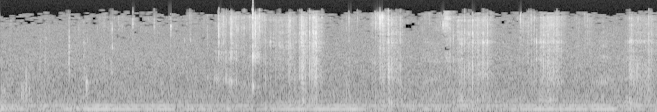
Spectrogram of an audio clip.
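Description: Close-up chewing of a piece of crispy fried food with the mouth closed: a run of sharp, crisp crunches, thickest from about a second and a half in, over a steady low hum.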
